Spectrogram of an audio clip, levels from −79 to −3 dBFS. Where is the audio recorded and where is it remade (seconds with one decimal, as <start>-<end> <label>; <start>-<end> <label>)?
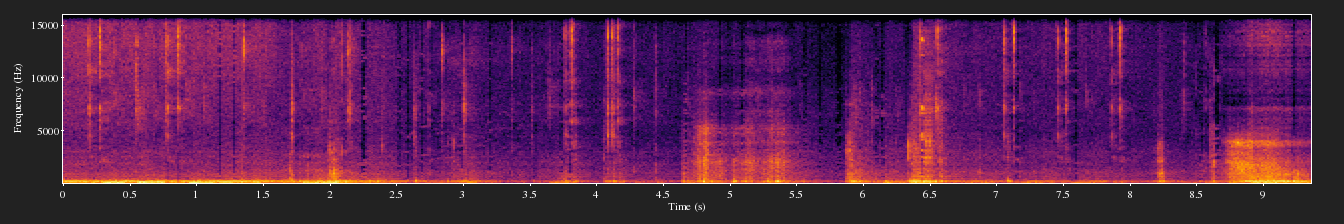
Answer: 0.0-8.7 recorded; 8.7-9.4 remade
